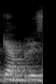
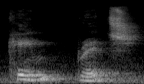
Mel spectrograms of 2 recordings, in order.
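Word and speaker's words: Cambridge: Well, এটা দেখতে পাচ্ছেন কেমব্রিজ, এটা ক্যামব্রিজ না, কেমব্রিজ অ্যাডভান্সড লার্নার্স ডিকশনারি।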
